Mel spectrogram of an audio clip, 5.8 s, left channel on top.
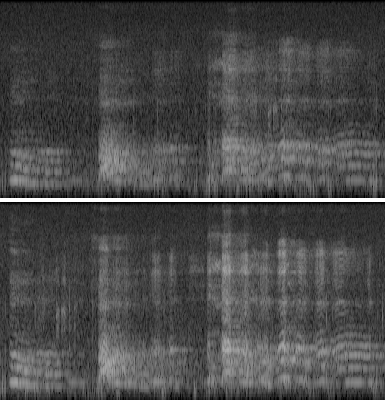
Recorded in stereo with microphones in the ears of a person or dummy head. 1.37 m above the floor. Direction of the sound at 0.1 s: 40° right (ahead or behind).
